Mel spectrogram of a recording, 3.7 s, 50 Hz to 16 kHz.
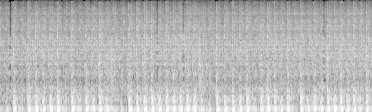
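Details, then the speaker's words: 1983 Suzuki ATV single-cylinder with run issues: lumpy, uneven idle with irregular pops about once a second, popping back; the choke position is being checked and the cause is not yet found. "hear it like popping back martin a little bit"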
